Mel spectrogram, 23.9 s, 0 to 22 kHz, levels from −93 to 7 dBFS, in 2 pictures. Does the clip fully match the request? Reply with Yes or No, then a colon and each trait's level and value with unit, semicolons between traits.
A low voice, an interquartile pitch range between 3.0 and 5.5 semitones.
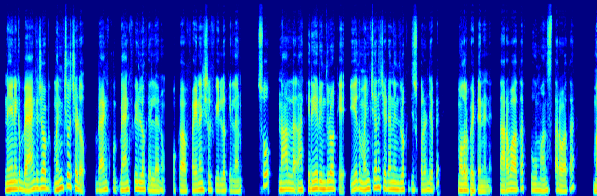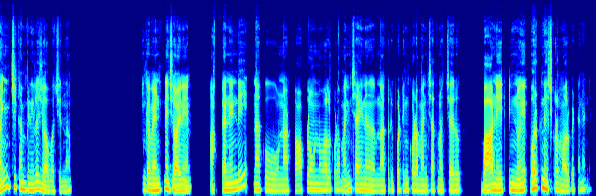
Yes: low, 130 Hz; average, 3.6 semitones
